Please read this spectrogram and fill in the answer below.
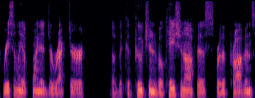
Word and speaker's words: Capuchin: correction eddie it's pronounced capuchin most people say capuchin and that's totally normal um we hear that all the time but it's capuchin like the capuchin monkeys got it so i've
